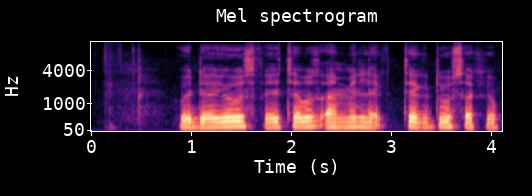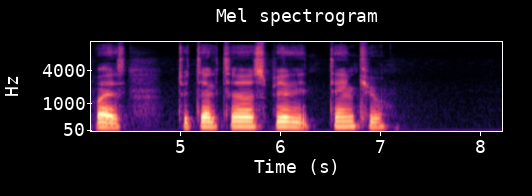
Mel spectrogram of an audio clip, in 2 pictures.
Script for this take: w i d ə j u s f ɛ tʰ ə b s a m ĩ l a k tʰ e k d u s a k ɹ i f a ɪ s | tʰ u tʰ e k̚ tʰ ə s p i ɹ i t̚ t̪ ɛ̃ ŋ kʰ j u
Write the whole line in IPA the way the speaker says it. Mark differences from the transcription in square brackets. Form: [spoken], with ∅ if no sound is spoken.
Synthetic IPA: w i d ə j u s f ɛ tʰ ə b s a m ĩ l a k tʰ e k d u s a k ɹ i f a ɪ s | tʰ u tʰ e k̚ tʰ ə s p i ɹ i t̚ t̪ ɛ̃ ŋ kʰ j u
